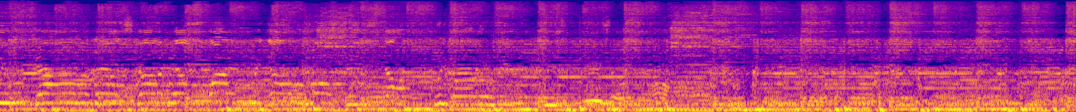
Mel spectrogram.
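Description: Live rock and roll band playing at full volume: electric and acoustic guitars, bass guitar and a drum kit keeping a steady beat, with a singer's voice over the top.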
